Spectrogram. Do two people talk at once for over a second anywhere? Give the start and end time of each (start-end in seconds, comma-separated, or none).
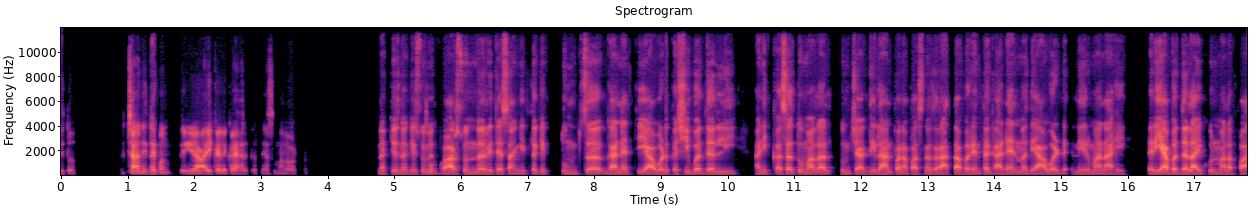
none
